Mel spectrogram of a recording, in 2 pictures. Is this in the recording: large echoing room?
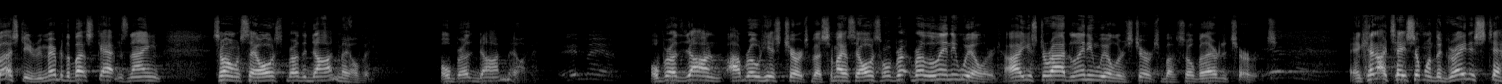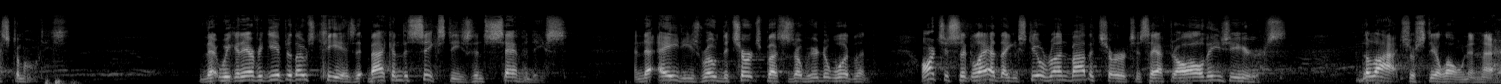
yes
